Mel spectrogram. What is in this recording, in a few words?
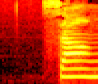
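"sang" Mandarin Chinese, first tone, pinyin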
